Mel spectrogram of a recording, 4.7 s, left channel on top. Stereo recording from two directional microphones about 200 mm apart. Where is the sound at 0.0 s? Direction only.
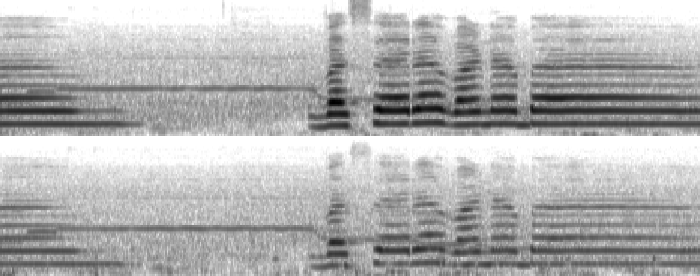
35° left (ahead or behind).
